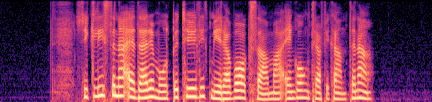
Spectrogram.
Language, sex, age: Swedish, female, 35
